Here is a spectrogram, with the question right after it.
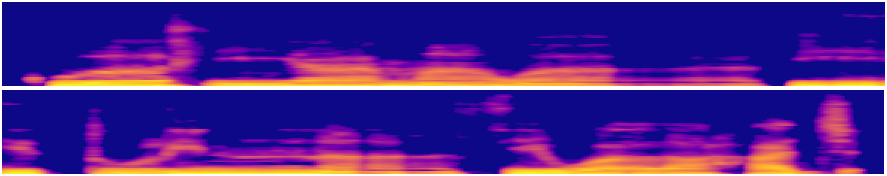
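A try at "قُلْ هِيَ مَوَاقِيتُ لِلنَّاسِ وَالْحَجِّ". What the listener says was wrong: Nah, hiyanya masih panjang. Ingat hia fathah nggak bertemu dengan alif, nggak boleh panjang. panjangnya kulhia. Nah, itu kan panjangnya jadinya.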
